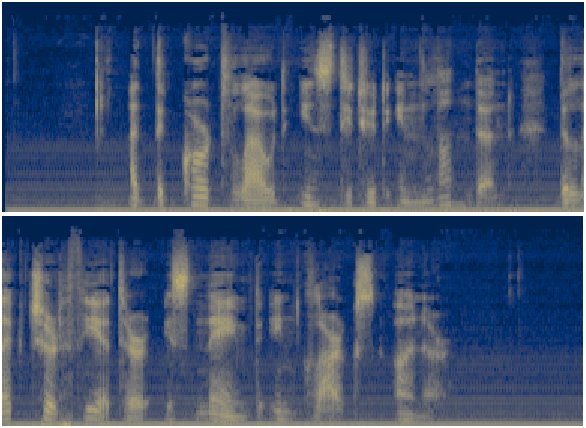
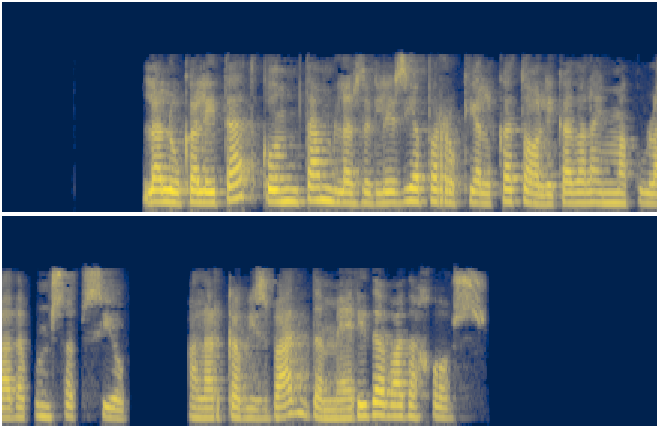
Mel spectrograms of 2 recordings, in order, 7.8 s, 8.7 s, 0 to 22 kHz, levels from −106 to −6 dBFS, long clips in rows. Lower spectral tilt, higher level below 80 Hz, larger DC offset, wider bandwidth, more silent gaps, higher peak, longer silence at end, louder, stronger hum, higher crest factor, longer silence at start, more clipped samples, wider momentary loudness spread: second, -1 dB/octave vs -4.5 dB/octave; first, -50 dBFS vs -62 dBFS; neither; first, 16.5 kHz vs 8 kHz; second, none vs 5.22-5.60 s; second, -14 dBFS vs -2 dBFS; second, 0 s vs 1.15 s; second, -35 LUFS vs -18 LUFS; first, 50 Hz at -50 dBFS vs none; first, 24 dB vs 18 dB; second, 0.05 s vs 0.95 s; neither; first, 16 LU vs 9 LU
